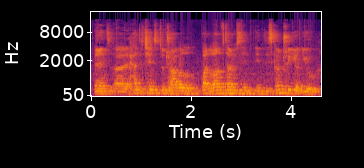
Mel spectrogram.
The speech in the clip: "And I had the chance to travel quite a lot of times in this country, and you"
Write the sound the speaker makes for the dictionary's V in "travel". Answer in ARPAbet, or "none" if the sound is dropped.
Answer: V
